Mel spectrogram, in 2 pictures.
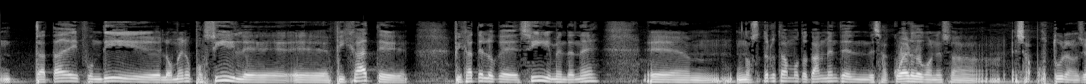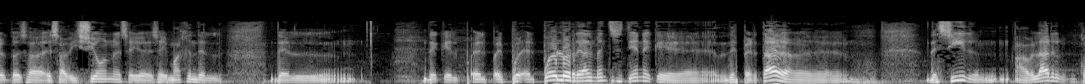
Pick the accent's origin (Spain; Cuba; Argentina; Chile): Argentina; si eso sí lo hablamos nacionalmente, acá como argentino, ¿no es cierto?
